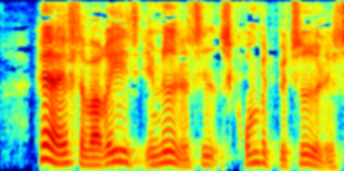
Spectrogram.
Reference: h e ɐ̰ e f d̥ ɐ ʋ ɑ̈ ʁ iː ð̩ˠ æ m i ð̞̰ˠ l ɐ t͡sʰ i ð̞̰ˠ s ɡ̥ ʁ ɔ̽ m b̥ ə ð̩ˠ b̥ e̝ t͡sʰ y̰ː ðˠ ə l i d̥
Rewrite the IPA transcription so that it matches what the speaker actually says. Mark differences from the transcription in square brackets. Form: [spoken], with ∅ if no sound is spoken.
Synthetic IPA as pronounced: h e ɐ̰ e f d̥ ɐ ʋ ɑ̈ ʁ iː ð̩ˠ [i] m i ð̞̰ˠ l ɐ t͡sʰ i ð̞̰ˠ s ɡ̥ ʁ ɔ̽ m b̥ ə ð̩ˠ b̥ e̝ t͡sʰ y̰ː ðˠ ə l i d̥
